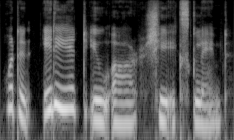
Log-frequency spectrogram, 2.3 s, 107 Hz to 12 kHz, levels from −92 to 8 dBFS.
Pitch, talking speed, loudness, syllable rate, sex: 230 Hz, 180 wpm, -15 LUFS, 5.6 syllables/s, female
